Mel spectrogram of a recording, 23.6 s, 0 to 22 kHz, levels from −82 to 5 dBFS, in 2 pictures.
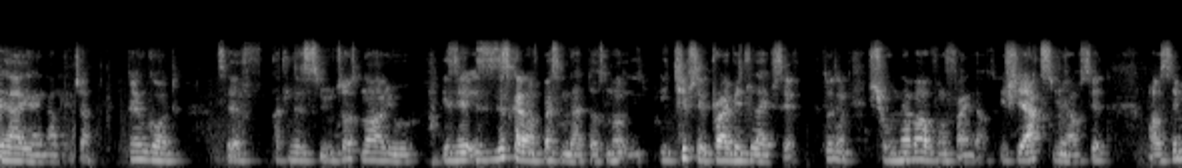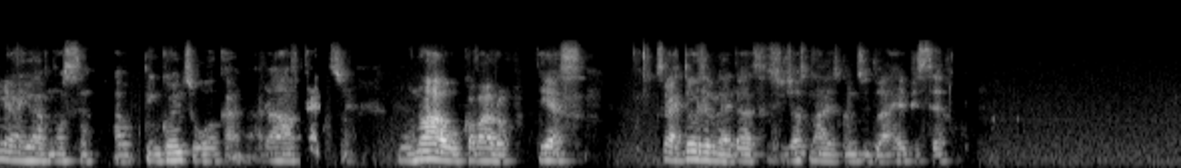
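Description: Echo leak at 0.58–0.76 s: a faint copy of the speech returns about a quarter-second late, roughly 248 ms behind, sitting around 25 dB below the direct sound. This is likely a loudspeaker on one side whose echo canceller did not fully remove what its microphone picked up, so the leftover was sent back down the line. It comes through as a brief, ghostly repeat.

Background gated by the echo canceller from 0.91 to 4.96 s, then at 6.26–6.63 s, 7.71–11.35 s, 12.49–12.95 s, 13.86–18.01 s and 19.35–21.61 s: while its loudspeaker was playing, the canceller pushed the microphone down hard, by as much as about 40 dB. The room tone drops away in stretches of up to a couple of seconds, with shorter dips near half a second, and snaps back when the suppression releases.

Echo leak at 15.06–15.35 s, inside that longer gated stretch: the same faint delayed copy returns at the same 248 ms lag, again well below the speech. 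It is a short repeat trailing the original.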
